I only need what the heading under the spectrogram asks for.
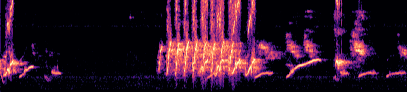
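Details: Java sparrow sounds for luring birds to a trap: a few scattered chirps, a pause, a fast dense rattle of high notes, then spaced rising whistles and short chirps.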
